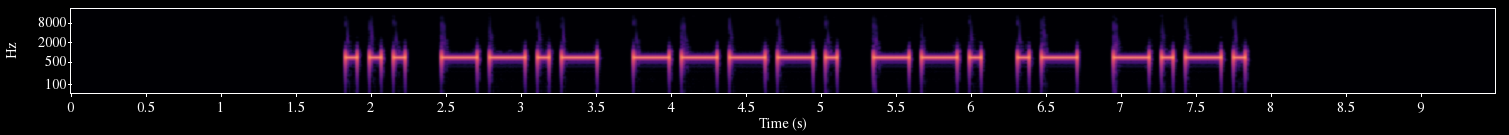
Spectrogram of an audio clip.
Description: Morse code, heard as a keyed tone, about 15 wpm, 700 Hz. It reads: SQ9GAC
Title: DXCC-100 Call Signs - 6 Characters - Repeated 3x - 15wpm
